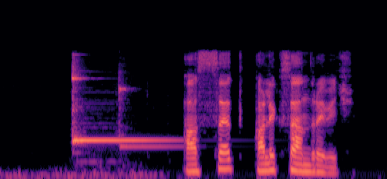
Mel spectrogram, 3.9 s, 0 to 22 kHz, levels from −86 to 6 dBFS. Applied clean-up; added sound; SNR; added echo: classical method spectral subtraction.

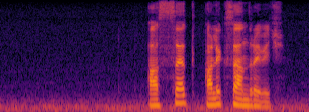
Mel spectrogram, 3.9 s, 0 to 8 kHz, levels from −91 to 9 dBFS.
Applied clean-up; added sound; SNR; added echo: none; none; none; none.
